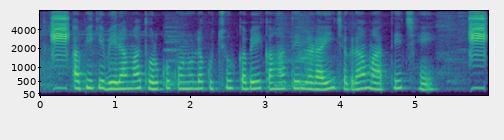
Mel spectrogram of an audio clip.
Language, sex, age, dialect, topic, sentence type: Chhattisgarhi, female, 25-30, Central, agriculture, statement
